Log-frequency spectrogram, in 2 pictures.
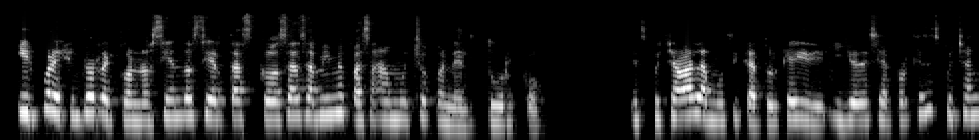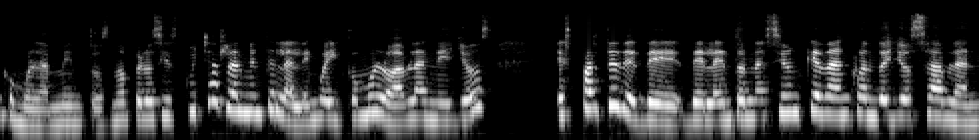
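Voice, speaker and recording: A woman language teacher, explaining her views in a thoughtful, measured way. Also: medium pitch, no room sound, studio quality. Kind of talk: reflective educational talk.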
